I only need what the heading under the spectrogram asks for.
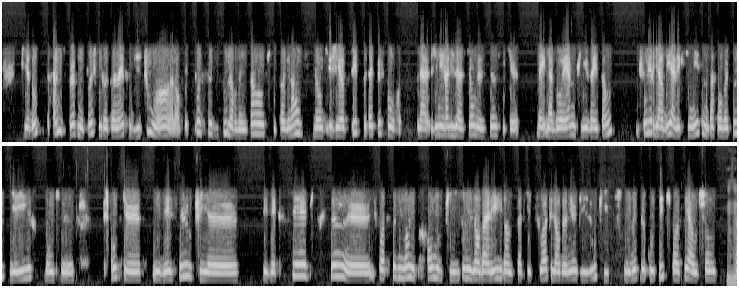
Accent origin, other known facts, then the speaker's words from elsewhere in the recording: Quebec, Canada; là où j'ai grandi, dans l'Outaouais des années 90-2000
